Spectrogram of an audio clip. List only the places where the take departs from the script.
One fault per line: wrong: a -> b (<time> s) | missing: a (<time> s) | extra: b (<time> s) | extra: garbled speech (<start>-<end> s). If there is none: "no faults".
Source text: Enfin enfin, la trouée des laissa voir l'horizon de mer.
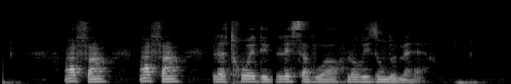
no faults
